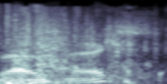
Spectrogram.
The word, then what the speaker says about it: MOUZ NXT: Pronounce MOUZ next. I say MOUZ NXT. MOUZ next. Either one.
